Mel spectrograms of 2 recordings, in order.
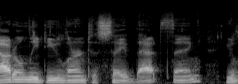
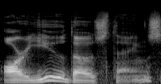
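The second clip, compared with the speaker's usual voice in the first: normal talking voice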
